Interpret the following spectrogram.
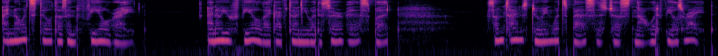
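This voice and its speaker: Here the same vampire character, played fully in character by a woman, whispers to the hunter she has feelings for in a steady, deliberate, earnest way. The extremely breathy, hushed voice sits a little low, and under her composure she sounds pained, insistent, and torn, as in an intimate audio roleplay.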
